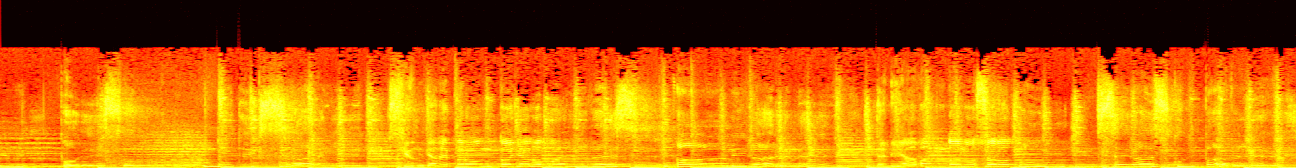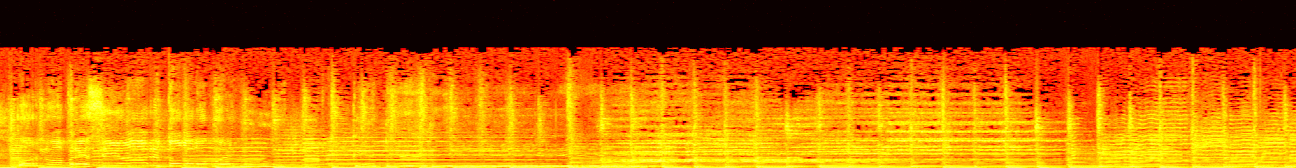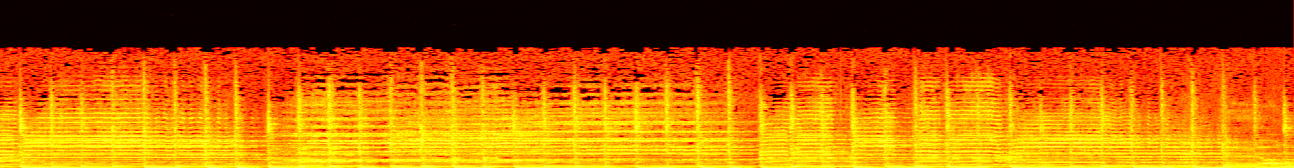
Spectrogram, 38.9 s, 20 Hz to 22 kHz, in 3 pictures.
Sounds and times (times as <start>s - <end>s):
Music: 0.0s - 38.8s.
